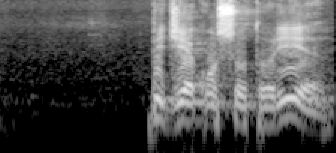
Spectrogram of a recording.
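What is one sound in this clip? A man speaks firmly and clearly through a microphone.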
